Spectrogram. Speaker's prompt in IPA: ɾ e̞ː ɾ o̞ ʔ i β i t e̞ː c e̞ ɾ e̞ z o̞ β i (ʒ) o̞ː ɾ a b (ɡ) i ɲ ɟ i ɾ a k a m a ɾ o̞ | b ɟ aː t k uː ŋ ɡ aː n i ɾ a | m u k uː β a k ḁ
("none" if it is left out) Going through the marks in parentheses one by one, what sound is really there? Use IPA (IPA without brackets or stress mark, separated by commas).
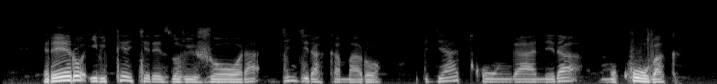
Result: ʒ, ɟ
